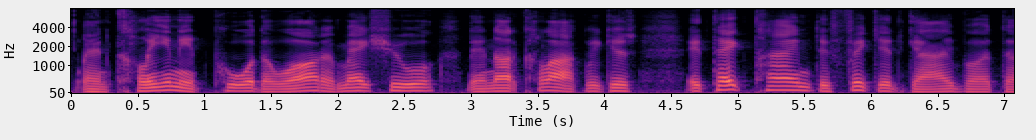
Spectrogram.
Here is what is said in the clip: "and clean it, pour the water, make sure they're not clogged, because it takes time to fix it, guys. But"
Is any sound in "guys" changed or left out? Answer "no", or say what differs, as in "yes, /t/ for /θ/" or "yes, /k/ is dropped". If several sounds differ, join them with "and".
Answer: yes, /z/ is dropped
